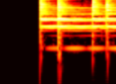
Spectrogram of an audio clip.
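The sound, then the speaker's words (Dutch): A bright metal bell rings as the starting signal for a joust between two mounted knights in an arena, five sharp dings with a shimmering ringing tone sustained between them, fairly loud, starting after a brief silence. “Daar klonk de bel.”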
